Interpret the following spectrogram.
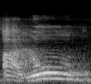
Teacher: est accentuée quand elle est en début de mot a long on va bien accentuer le a il va être un petit peu plus long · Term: allongements de voyelle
